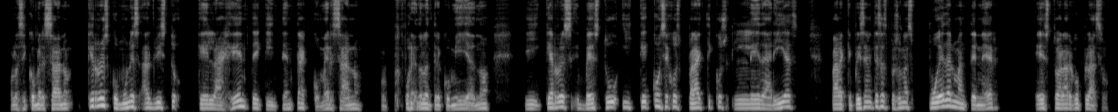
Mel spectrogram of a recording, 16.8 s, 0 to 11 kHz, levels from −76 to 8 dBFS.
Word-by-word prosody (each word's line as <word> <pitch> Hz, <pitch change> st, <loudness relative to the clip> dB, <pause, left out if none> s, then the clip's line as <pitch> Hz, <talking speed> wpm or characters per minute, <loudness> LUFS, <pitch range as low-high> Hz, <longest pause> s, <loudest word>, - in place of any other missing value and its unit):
ahora 110 Hz, +1 st, -4 dB
sí, 110 Hz, +3 st, 0 dB
comer 110 Hz, +1 st, +1 dB
sano, 115 Hz, +2 st, +3 dB, 0.2 s
¿qué 185 Hz, -, +3 dB
errores 200 Hz, +1 st, +6 dB
comunes 135 Hz, +2 st, +3 dB
has 135 Hz, 0 st, -1 dB
visto 145 Hz, +3 st, -1 dB, 0.2 s
que 125 Hz, -1 st, +1 dB
la 105 Hz, -4 st, -1 dB
gente 145 Hz, -, 0 dB
que 110 Hz, -, -7 dB
intenta 115 Hz, +7 st, -4 dB
"comer 110 Hz, +1 st, -5 dB
sano", 110 Hz, -1 st, 0 dB, 0.2 s
po -, -, -13 dB, 0.2 s
poniéndolo 130 Hz, -, +1 dB
entre 110 Hz, -1 st, -2 dB
comillas, 105 Hz, +4 st, -1 dB
¿no? 125 Hz, +3 st, -3 dB, 0.5 s
Y, 115 Hz, -3 st, -4 dB
¿qué 140 Hz, -, +3 dB
errores 155 Hz, +2 st, +4 dB
ves 125 Hz, +3 st, +2 dB
tú? 155 Hz, +2 st, +2 dB
¿Y 145 Hz, -3 st, -5 dB
qué 160 Hz, 0 st, 0 dB
consejos 160 Hz, -2 st, +1 dB
prácticos 140 Hz, +2 st, -1 dB
le 125 Hz, +1 st, 0 dB
darías 120 Hz, +8 st, 0 dB, 0.4 s
para 120 Hz, 0 st, 0 dB
que -, -, -5 dB
precisamente 155 Hz, +6 st, +1 dB
esas 165 Hz, -2 st, 0 dB
personas 140 Hz, +2 st, -2 dB, 0.2 s
puedan 165 Hz, +6 st, +5 dB
mantener 125 Hz, -1 st, -1 dB, 0.5 s
esto, 125 Hz, +1 st, 0 dB
a 125 Hz, -, +1 dB
largo 125 Hz, -1 st, -1 dB
plazo? 120 Hz, 0 st, -4 dB
125 Hz, 155 wpm, -23 LUFS, 115-145 Hz, 0.5 s, errores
